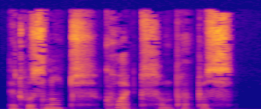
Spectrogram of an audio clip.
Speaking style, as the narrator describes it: he murmured

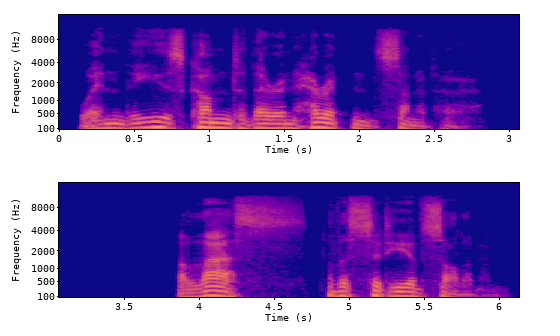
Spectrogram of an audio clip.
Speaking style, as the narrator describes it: Simonides said gravely

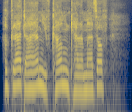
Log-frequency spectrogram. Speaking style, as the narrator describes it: he cried

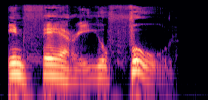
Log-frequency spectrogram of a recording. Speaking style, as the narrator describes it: he snarled

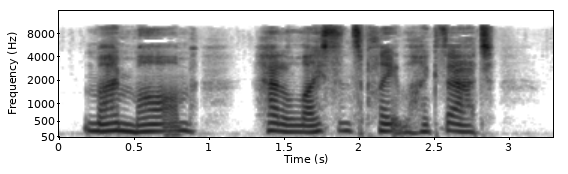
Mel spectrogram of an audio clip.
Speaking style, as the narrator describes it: I said, my voice shaky and weak

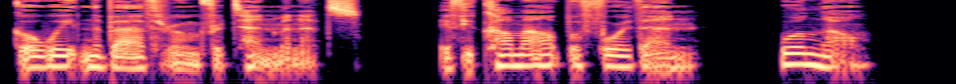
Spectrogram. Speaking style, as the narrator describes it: said calmly

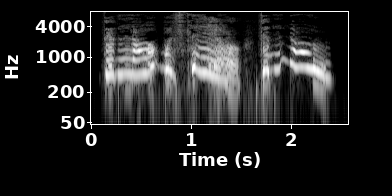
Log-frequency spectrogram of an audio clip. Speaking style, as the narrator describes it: squeaked the pisky, twisting under Julian's hold

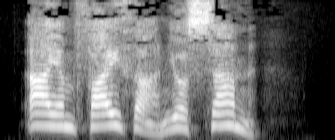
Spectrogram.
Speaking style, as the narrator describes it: he cried

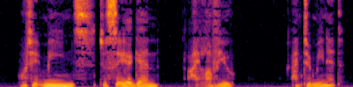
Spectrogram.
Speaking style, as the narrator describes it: his voice said, whispering

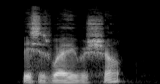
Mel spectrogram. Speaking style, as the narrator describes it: John says in a low voice

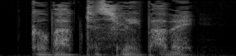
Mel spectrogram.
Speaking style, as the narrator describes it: he said softly

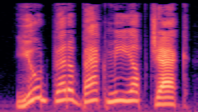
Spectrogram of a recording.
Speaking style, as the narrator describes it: Lucy whispered hotly

